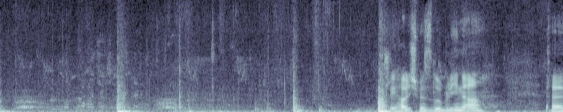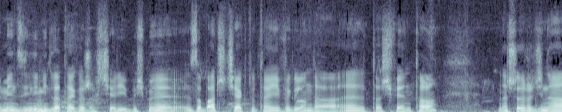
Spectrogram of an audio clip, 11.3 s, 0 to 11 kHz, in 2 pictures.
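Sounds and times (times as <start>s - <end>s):
low outdoor rumble of arriving vehicles: 0.0s - 11.2s
solid car door thud: 1.2s - 2.0s, 3.8s - 4.0s, 5.9s - 6.4s
speech: 3.9s - 11.2s.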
